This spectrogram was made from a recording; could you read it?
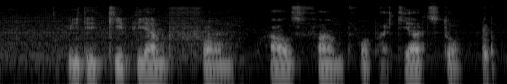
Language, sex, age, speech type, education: Nigerian Pidgin, male, 15-29, spontaneous, tertiary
